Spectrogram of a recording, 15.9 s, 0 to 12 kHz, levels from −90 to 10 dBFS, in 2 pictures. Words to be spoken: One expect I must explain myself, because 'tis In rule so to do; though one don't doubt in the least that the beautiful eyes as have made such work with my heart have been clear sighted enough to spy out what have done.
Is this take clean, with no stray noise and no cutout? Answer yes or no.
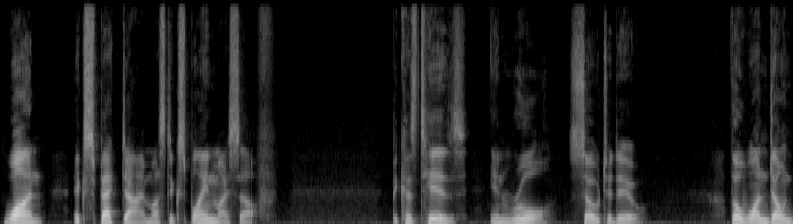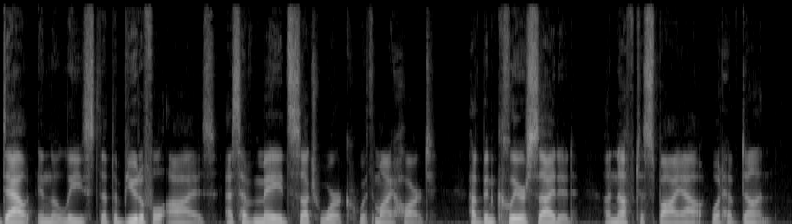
yes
